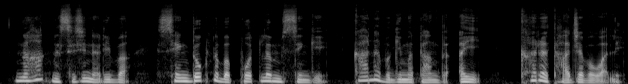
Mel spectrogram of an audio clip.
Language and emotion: Manipuri, fearful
